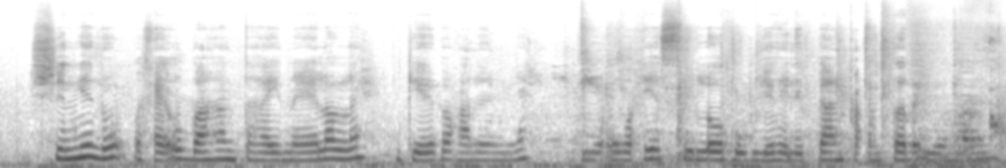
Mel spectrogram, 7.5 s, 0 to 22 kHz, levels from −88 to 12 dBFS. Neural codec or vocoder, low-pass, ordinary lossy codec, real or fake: codec, 44.1 kHz, 3.4 kbps, Pupu-Codec; none; none; fake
